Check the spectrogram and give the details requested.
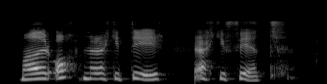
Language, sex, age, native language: Icelandic, male, 11, Icelandic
